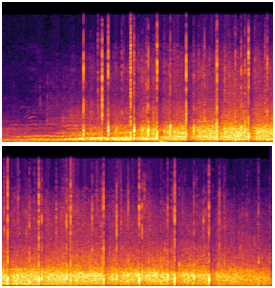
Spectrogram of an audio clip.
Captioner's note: audience cheer and applaud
